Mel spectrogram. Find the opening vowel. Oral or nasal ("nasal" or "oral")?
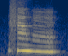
nasal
